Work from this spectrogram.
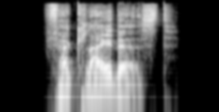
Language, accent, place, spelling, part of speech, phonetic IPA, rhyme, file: German, Germany, Berlin, verkleidest, verb, [fɛɐ̯ˈklaɪ̯dəst], -aɪ̯dəst, De-verkleidest.ogg
- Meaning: inflection of verkleiden: 1. second-person singular present 2. second-person singular subjunctive I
